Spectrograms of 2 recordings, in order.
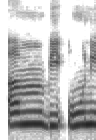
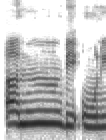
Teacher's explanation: آپ نے نون کی آواز کو میم سے بدل دیا، یہ بالکل یہ والا طریقہ ہے اقلاب کرنے کا۔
